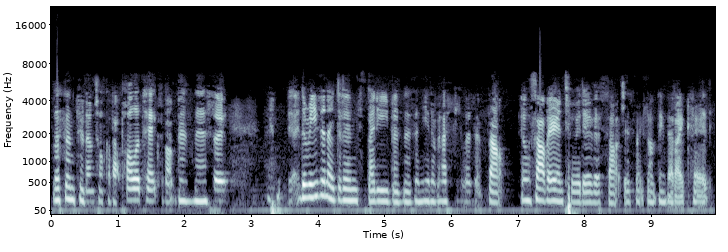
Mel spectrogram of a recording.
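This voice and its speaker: Woman, 30s, from Malaysia, founder guest; lowish voice, chatty with filler asides, slightly dull recording. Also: steady tone. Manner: chatty, quick asides with frequent "like" and "kinda". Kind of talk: casual interview talk.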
